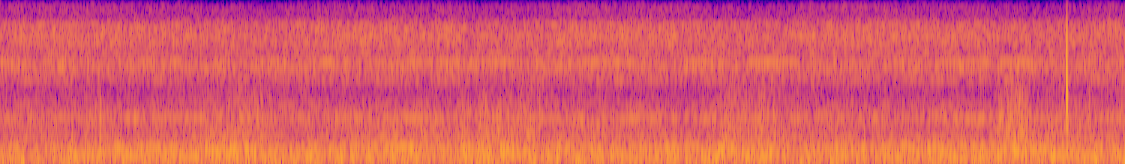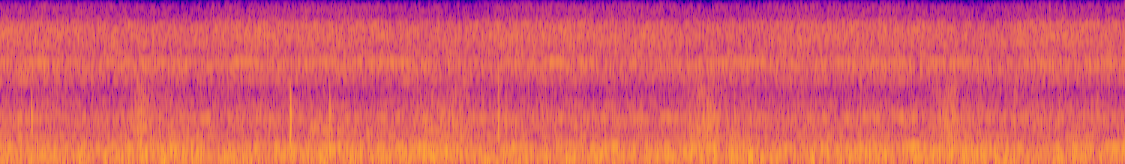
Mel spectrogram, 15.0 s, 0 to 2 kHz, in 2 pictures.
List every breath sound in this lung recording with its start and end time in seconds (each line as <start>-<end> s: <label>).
1.21-1.89 s: inhalation
2.87-3.56 s: inhalation
4.74-5.43 s: inhalation
6.53-7.22 s: inhalation
8.24-8.96 s: inhalation
10.17-10.90 s: inhalation
12.00-12.73 s: inhalation
13.73-14.46 s: inhalation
